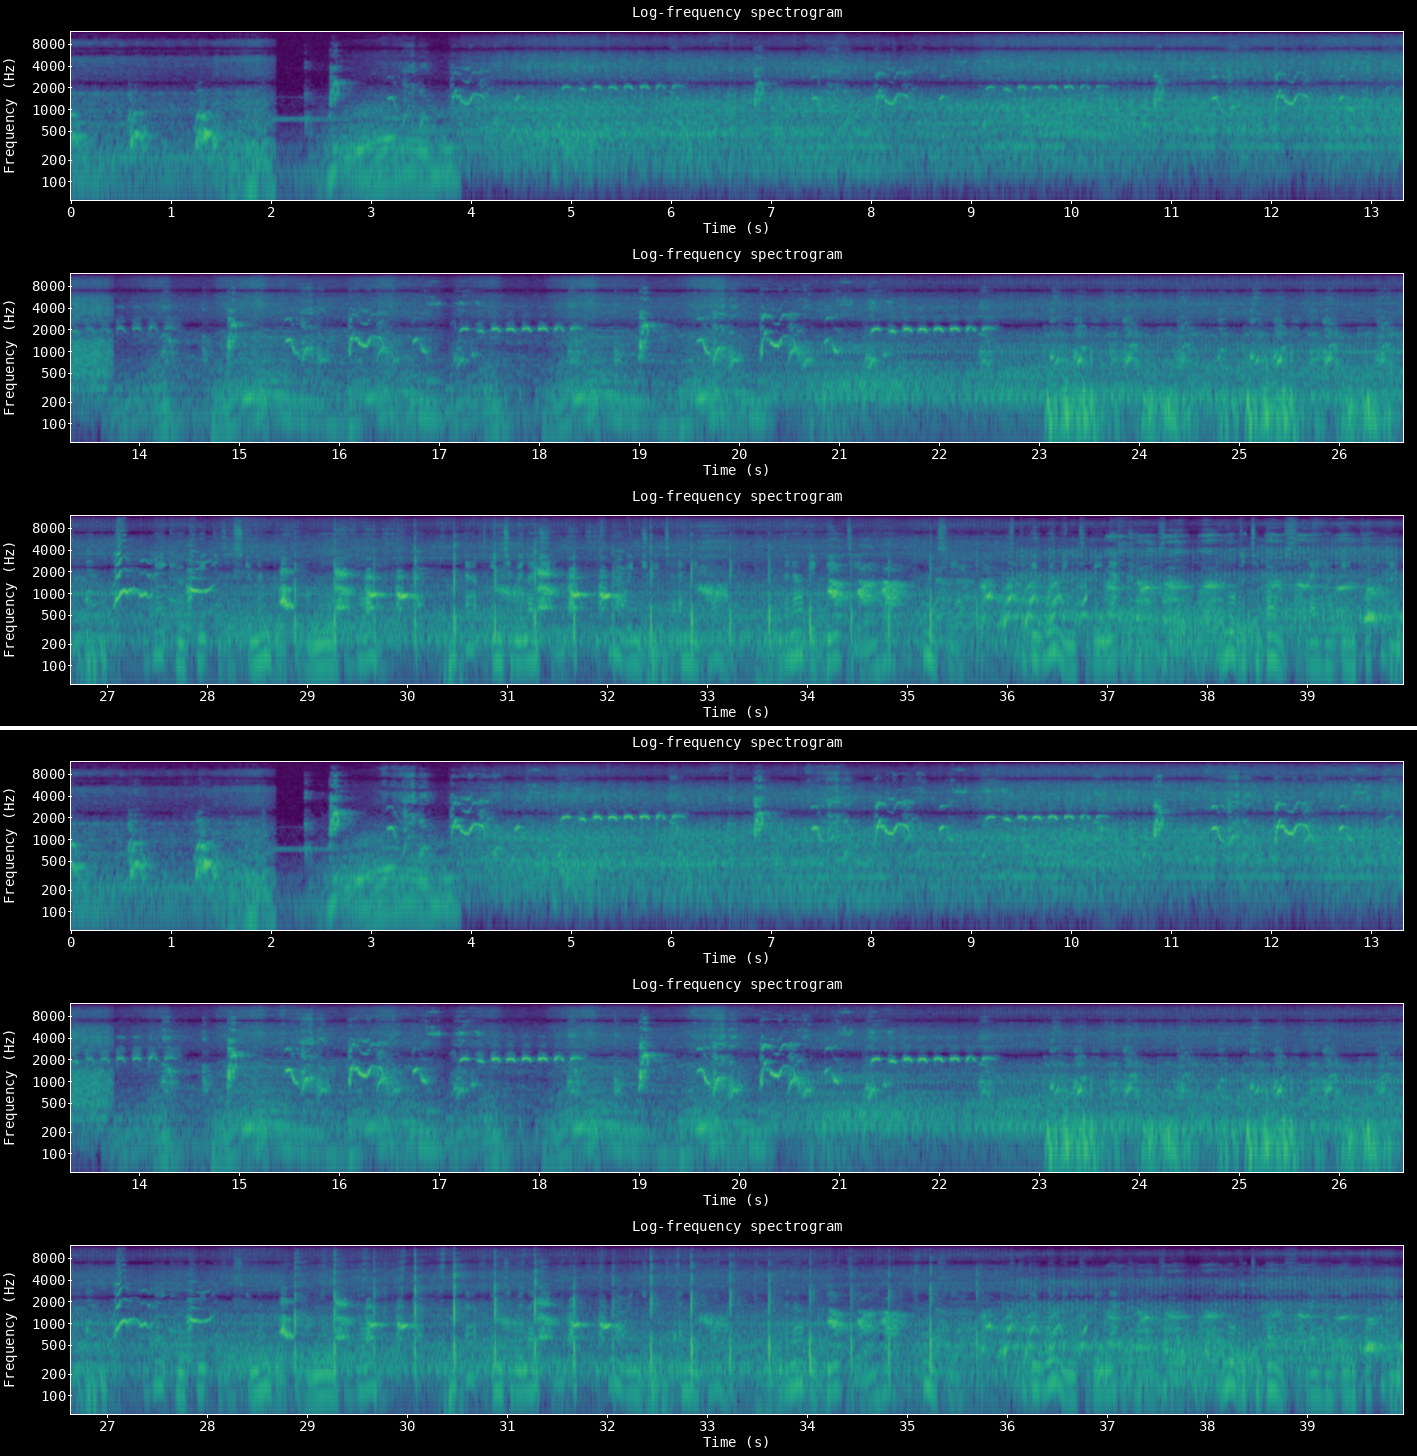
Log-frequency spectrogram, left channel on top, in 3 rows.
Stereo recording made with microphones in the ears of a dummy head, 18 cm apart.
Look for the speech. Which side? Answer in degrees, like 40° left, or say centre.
50° left.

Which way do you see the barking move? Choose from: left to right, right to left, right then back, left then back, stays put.
right to left.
